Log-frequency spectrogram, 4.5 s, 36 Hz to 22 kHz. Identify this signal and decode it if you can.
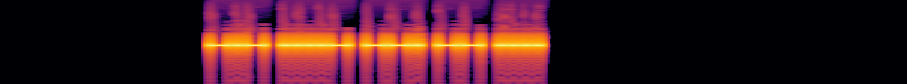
Morse code, heard as a keyed tone, about 39 wpm, 700 Hz. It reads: K4GMH
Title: Call Signs Repeated 2x - 40wpm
